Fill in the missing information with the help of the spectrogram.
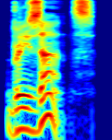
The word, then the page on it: brisance: British English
